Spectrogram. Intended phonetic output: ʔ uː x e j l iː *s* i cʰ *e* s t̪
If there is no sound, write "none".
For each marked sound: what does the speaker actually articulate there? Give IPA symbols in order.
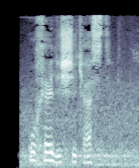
ʃ, æ

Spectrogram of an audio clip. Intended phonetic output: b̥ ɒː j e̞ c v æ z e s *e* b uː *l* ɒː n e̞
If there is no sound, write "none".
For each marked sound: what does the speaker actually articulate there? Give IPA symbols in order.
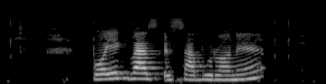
æ, ɾ

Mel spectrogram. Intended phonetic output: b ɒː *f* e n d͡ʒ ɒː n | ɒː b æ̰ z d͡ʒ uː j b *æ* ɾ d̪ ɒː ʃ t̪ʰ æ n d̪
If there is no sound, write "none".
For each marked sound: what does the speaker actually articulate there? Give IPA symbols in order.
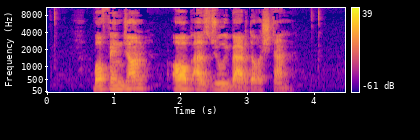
f, æ

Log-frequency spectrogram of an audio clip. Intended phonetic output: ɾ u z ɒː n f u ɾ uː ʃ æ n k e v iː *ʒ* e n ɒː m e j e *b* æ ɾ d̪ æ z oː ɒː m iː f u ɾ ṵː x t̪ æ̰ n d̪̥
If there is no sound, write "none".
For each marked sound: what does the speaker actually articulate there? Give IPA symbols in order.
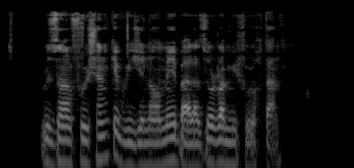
ʒ, b

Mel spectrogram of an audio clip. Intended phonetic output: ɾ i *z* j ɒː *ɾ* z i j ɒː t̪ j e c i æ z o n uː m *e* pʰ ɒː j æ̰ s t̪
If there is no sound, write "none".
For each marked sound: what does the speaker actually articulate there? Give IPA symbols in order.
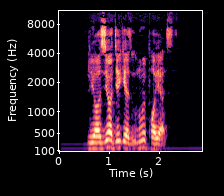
none, none, e

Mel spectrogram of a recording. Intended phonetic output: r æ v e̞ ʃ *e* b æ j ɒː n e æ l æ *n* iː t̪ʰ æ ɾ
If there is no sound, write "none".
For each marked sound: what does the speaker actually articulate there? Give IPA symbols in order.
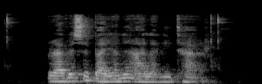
e, n

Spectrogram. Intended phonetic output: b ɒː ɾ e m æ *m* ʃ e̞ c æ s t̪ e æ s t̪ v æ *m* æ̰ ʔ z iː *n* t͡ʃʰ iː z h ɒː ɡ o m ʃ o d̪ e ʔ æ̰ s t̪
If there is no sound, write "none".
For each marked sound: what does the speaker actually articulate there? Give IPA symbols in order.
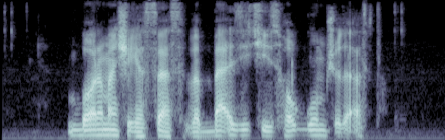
n, b, none

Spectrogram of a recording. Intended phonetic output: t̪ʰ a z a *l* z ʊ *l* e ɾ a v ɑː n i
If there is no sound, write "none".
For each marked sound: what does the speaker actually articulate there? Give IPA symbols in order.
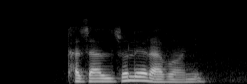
l, l

